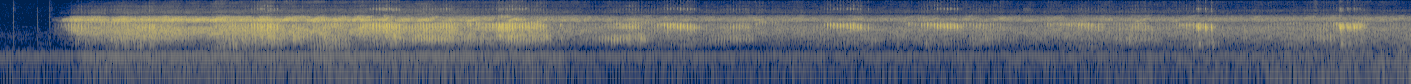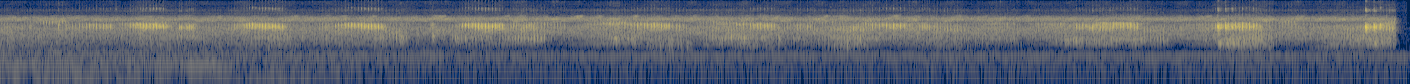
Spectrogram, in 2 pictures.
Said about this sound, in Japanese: ということで、今回はあの、カエルの僕が録音した音とお別れしたいと思います。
